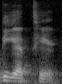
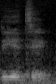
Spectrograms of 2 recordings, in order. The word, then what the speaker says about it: Detique: It's called Detique. Detique. So yeah, it sounds like French, but you don't have to be like sounds like French. So like you have to like say it like Detique.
